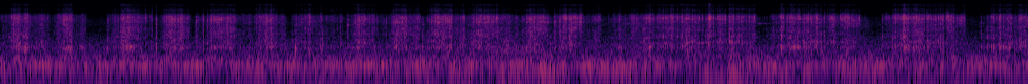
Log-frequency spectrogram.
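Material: Plastic.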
